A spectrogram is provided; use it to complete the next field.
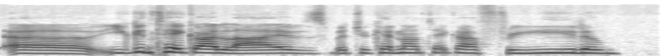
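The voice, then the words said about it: Attempted Scottish accent, slipping Austrian. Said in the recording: “I was almost doing a Schwarzenegger accent... Scottish”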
